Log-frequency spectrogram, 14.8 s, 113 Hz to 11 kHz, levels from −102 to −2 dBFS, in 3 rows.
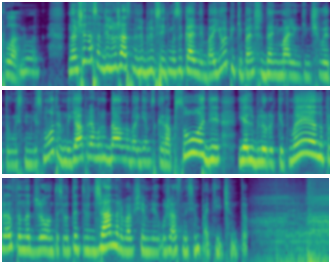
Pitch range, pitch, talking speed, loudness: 210-260 Hz, 230 Hz, 185 wpm, -22 LUFS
